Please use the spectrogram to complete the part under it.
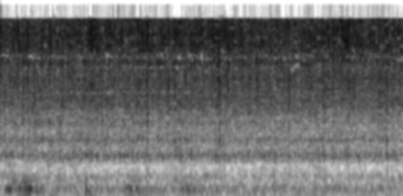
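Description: Steady, even sizzle of ground spices and turmeric hitting onions fried deep red in hot oil for a dhaba-style egg tarka, close and continuous with no talk.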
